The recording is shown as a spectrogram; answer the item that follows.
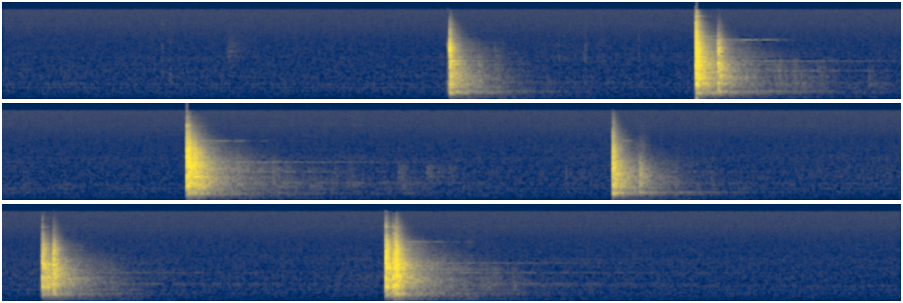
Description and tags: Hammer On Metal Fence
The sound of a hammer being slammed against a metal fence. Recorded outdoors.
